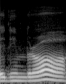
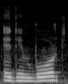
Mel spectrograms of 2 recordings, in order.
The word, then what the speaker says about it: ادینبرا: بچه‌ها اصلاً می‌دونید که ادیمرا حالا ما میگیم ادیمبرگ اشتباه تلفظش میکنیم لوکیشن هری پاترم بوده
